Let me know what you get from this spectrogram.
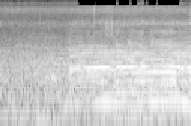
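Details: Pure Friesian heifer at a dairy farm giving a short, steady moo that swells in loudness, with a strong rising harmonic tone held to the end, over farm background noise.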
